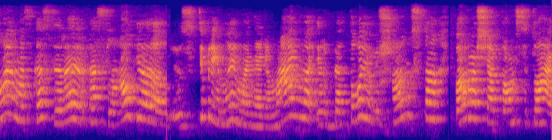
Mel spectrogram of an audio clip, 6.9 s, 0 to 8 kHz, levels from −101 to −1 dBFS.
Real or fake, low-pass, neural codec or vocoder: real; 7.2 kHz; none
